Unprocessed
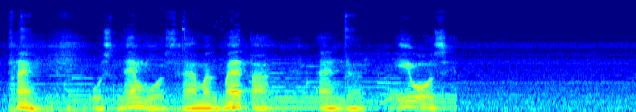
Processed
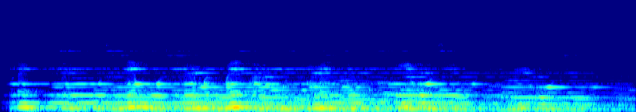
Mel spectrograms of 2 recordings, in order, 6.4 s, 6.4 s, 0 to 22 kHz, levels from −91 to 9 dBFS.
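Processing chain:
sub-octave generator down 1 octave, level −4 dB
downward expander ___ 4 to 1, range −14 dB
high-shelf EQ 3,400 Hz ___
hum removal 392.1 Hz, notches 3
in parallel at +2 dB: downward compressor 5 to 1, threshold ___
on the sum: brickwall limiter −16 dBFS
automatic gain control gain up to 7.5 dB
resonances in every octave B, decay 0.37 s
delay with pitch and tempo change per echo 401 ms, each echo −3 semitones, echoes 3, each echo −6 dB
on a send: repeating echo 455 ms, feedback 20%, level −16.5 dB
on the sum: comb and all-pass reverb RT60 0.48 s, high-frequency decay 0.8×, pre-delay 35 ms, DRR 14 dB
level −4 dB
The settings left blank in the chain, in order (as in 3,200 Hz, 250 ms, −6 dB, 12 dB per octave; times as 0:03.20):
−46 dBFS, −5 dB, −40 dBFS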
